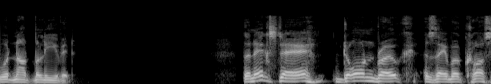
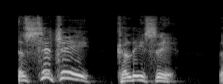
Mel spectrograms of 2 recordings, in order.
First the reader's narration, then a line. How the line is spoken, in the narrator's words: they cried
